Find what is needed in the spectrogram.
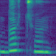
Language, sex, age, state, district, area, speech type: Kashmiri, female, 18-30, Jammu and Kashmir, Budgam, rural, read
